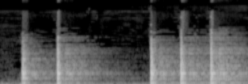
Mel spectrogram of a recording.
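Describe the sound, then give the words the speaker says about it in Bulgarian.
Five sharp knocks on a door as a signal to be let in, in a deliberate pattern: two knocks, a short pause, then three more in quick succession, fairly loud with a bit of resonance. “Едни почуквания, отвръща ви той.”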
